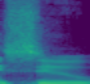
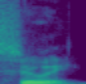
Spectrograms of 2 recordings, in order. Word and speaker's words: Sui: I mean, honestly, I don't want to say Sue when it's Sui.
